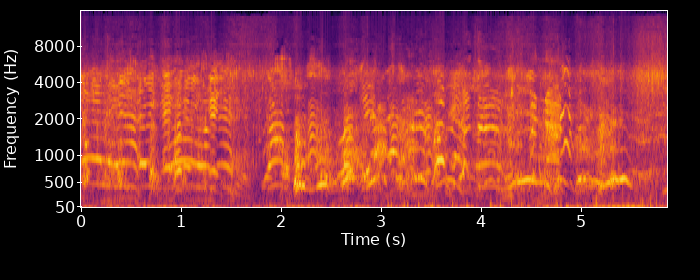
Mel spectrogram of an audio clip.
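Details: Start line of Metsäkartano Sprint sled race, 4 March 2012, with Alaskan malamute teams about to set off; packed overlapping yelps and arching whines from many dogs, human voices mixed in.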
